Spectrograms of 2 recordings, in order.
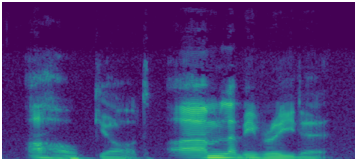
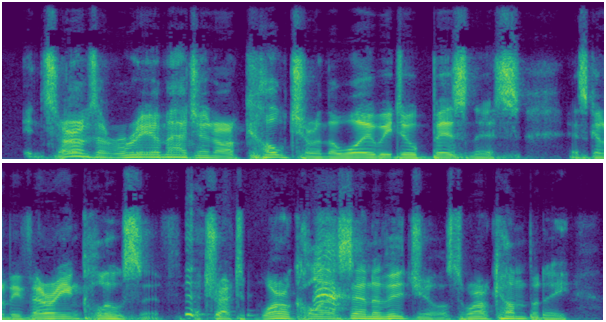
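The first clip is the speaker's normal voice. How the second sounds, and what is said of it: Imitates another person's voice. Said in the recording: “your Vince impression”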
